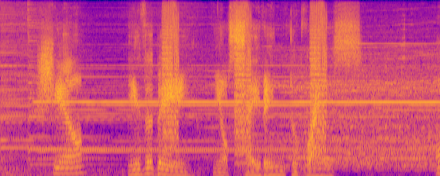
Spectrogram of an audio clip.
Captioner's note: menacing voice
